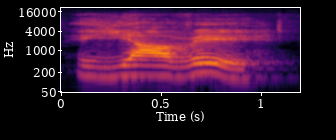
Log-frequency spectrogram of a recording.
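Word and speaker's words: llave: अगला नियम ये कहता है कि अगर दो एले साथ में हैं तो हम वहां पर एले नहीं बोलेंगे, वहां पर हम य का उच्चारण करेंगे, जो कि बहुत मिलता जुलता है अंग्रेजी के वाई अक्षर से।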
